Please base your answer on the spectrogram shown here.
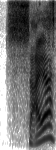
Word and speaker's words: Seiya: to talk about suzuki yes how do you pronounce his first name saya they say yeah saya yeah you play outcast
